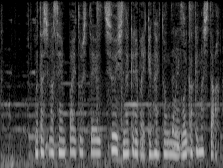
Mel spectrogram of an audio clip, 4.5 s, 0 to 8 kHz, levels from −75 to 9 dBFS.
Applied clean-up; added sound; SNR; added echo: none; Clapping; 17 dB; none.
